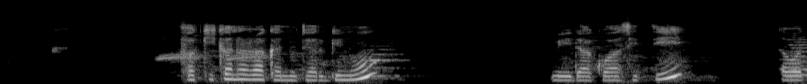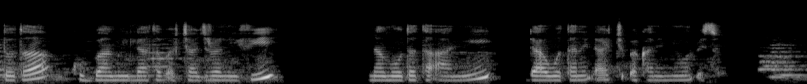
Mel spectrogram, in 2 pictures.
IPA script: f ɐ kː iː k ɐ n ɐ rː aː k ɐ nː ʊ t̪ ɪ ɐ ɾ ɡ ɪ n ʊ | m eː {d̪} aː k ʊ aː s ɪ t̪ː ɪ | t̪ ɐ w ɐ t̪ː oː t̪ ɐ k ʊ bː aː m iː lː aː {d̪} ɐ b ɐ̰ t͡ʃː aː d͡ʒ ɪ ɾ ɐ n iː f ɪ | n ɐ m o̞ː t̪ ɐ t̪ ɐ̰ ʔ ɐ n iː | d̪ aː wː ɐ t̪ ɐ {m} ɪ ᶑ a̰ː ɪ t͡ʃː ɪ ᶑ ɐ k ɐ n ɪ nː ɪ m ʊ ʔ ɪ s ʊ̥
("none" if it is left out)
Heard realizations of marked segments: d̪, t̪, n

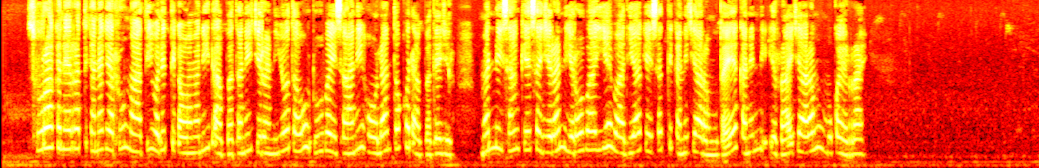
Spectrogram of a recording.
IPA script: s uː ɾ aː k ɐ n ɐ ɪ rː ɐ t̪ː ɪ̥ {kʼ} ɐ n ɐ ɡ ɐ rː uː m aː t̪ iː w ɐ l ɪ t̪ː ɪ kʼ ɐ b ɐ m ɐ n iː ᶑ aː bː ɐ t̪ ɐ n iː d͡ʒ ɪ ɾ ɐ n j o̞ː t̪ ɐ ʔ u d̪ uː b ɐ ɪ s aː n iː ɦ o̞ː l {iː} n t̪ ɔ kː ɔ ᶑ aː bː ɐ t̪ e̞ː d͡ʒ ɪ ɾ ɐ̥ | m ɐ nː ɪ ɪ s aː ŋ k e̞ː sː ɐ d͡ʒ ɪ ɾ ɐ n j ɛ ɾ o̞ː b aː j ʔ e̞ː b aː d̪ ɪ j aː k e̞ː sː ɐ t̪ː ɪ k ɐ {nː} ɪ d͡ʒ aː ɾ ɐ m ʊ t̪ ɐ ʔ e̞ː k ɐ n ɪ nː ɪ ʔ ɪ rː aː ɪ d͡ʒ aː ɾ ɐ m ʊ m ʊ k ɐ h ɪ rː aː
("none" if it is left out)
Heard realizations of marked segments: k, aː, n

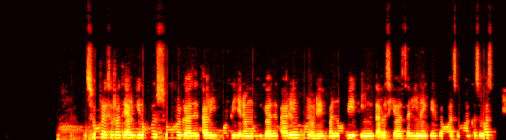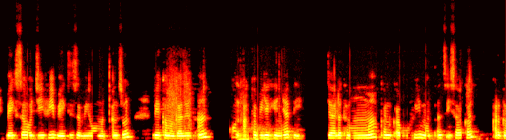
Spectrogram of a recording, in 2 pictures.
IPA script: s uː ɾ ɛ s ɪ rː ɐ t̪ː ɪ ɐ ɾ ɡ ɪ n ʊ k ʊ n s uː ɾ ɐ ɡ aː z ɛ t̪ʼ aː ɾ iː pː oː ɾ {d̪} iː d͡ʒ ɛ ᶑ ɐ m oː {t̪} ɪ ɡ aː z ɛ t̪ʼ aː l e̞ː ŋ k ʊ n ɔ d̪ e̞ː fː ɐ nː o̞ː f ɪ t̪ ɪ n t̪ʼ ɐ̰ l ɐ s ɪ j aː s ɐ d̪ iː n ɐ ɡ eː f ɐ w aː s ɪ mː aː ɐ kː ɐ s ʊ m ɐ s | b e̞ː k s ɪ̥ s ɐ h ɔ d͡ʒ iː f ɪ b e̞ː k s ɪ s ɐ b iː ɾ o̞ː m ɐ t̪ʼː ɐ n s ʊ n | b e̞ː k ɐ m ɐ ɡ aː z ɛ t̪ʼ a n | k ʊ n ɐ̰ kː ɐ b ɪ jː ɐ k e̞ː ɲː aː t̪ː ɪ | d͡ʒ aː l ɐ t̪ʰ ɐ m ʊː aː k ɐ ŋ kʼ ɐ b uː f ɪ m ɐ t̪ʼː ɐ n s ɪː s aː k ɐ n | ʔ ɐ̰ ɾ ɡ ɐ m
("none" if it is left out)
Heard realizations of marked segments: t̪, t̪

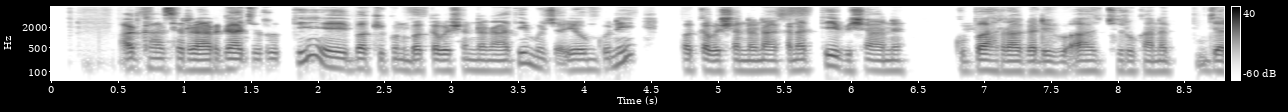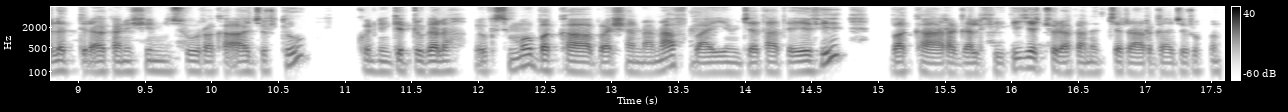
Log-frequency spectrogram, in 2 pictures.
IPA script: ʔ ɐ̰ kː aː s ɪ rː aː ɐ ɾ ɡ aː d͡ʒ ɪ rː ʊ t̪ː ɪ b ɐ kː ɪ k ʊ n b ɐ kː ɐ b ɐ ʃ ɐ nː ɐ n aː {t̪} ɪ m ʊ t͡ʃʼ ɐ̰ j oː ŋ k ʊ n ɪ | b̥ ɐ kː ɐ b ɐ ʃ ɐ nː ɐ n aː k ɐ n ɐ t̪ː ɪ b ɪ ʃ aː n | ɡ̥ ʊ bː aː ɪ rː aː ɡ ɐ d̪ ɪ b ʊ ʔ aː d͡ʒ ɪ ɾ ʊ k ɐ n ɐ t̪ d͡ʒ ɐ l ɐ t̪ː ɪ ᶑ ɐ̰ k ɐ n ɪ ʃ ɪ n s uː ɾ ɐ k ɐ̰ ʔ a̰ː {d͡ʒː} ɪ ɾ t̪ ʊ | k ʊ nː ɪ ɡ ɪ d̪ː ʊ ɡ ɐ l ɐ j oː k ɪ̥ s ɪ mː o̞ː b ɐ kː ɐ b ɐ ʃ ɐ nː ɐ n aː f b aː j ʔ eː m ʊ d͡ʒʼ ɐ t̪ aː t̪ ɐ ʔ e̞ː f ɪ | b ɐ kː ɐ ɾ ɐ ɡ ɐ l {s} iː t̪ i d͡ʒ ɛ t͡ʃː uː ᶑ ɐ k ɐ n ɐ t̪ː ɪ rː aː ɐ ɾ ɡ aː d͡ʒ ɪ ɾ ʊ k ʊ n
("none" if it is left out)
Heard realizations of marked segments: t̪, d͡ʒ, f

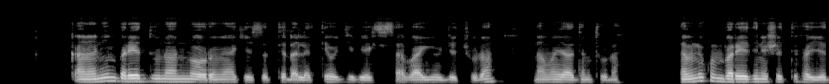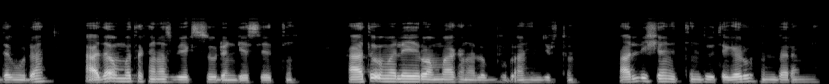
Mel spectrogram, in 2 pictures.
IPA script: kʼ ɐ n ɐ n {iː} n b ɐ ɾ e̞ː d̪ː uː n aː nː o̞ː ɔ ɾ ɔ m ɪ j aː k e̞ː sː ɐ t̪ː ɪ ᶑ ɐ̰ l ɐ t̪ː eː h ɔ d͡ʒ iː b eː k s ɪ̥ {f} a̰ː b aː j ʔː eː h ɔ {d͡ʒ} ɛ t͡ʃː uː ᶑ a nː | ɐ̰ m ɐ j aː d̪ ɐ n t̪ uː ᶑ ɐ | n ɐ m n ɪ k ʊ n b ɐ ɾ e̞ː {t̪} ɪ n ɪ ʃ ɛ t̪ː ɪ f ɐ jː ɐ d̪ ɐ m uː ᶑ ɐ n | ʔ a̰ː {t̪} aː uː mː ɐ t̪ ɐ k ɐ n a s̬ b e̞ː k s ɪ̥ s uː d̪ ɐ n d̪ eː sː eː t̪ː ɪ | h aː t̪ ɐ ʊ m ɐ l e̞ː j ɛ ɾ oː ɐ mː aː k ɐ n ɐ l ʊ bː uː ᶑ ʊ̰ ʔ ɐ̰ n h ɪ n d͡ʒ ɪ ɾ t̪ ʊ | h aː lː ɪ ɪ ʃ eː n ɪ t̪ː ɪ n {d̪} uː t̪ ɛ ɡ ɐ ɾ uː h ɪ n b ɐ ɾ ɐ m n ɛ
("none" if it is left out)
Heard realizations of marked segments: iː, s, d͡ʒː, d̪, d̪, d̪

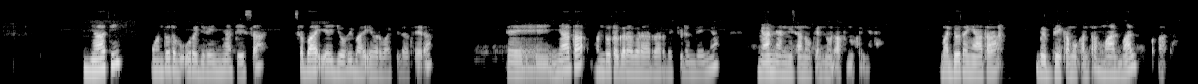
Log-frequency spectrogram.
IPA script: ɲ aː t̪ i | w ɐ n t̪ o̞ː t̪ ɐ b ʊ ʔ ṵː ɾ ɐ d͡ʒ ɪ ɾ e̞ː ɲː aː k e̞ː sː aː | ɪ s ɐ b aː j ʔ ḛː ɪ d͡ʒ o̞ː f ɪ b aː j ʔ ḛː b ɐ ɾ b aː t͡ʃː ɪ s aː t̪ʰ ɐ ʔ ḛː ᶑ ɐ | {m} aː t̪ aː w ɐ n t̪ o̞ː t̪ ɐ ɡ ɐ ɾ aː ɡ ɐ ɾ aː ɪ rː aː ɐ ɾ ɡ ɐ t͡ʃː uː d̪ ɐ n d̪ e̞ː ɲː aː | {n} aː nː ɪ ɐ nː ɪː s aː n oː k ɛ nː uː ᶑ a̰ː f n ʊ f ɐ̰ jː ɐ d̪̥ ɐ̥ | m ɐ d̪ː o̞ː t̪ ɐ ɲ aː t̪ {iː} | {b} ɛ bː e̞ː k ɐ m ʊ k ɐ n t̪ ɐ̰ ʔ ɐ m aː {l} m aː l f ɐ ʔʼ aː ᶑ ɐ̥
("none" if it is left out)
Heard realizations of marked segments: ɲ, ɲ, aː, b, l

